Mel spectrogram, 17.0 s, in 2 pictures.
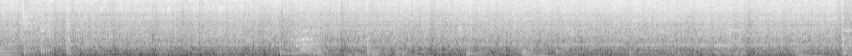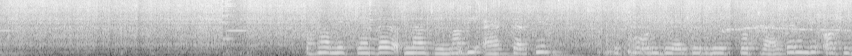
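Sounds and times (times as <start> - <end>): vegetables sizzling in hot oil: 0.0 - 17.0
metal spoon scraping a pan: 2.6 - 12.7.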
